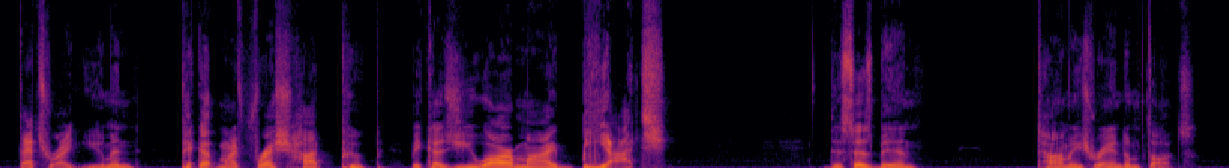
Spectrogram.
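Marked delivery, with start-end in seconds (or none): 0.2-5.6 smug, superior, self-satisfied dog voice. Speaker voicing a dog watching its owner do a degrading duty, smug dog voice. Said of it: "The dog smugly watches you performing this degrading duty and says".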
